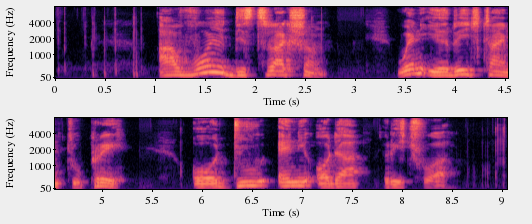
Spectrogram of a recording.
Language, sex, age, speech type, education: Nigerian Pidgin, male, 30-45, spontaneous, tertiary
